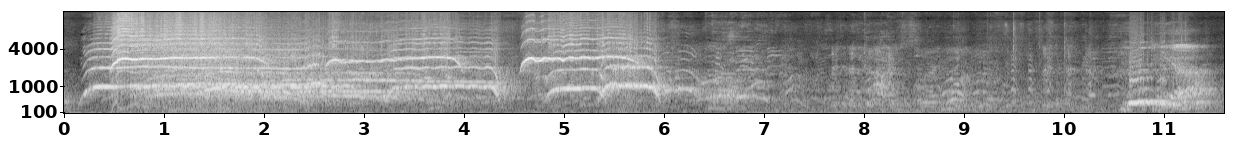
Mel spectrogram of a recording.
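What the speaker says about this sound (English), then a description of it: "Can you please cheer with your loudest voices if you're a member of the bright side?" Wedding reception guests cheer, whoop and shout loudly together for about six seconds, in two bursts, then fall to a lower crowd chatter with scattered voices and a brief renewed shout at the end.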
